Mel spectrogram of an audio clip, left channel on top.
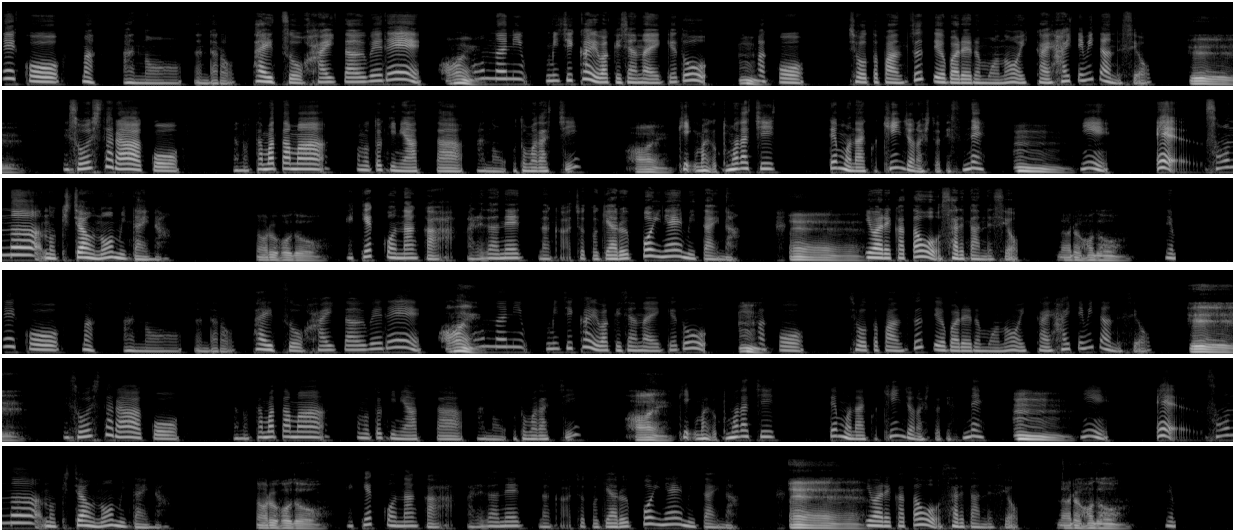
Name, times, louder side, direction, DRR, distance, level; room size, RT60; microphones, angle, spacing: voice 1, 0.0-0.9 1.2-4.2 4.7-7.0 7.6-8.0 8.5-11.5 12.9-14.1 14.6-15.6 15.9-18.1 19.1-20.0 20.6-22.1 23.1-23.4 23.9-24.1 24.3-26.3 28.2-32.0 33.3-34.8 36.3-36.4, left 4 dB, 90° left, 0.9 m, -28 dB
voice 2, 4.4-4.8 7.4-7.6 11.9-12.5 18.6-19.0 22.4-23.0 27.2-27.9 32.5-33.3 35.2-35.9, right 2 dB, 30° right, 0.6 m, -27 dB
head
